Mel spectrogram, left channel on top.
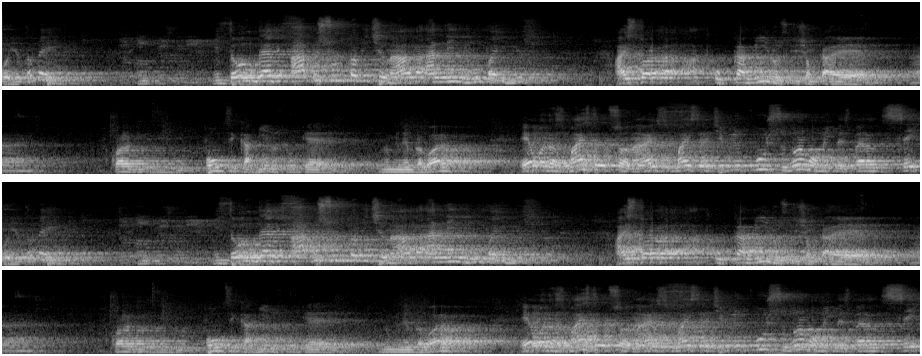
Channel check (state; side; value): normal; both; correlation 0.64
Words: também. Então não deve absolutamente nada a nenhum país. A história, o Caminos, que chama Escola de Pontes e Caminhos, porque não me lembro agora, é uma das mais tradicionais, mais traditivas, e o curso normalmente da espera de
